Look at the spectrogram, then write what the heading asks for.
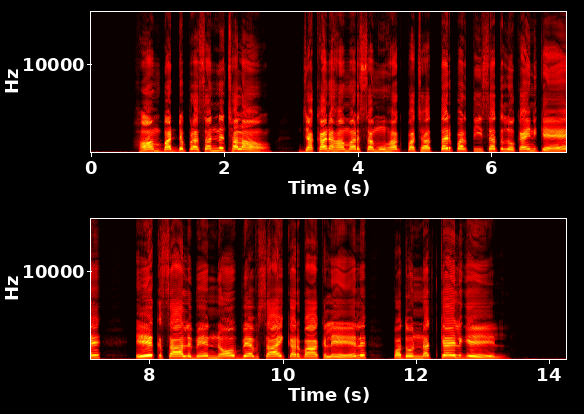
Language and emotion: Maithili, happy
